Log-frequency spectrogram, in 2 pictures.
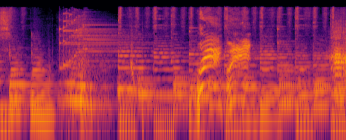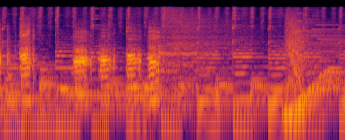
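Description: Cartoon toy duck talking in a run of expressive quacks, over light children's background music.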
